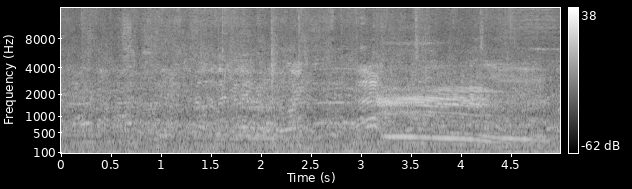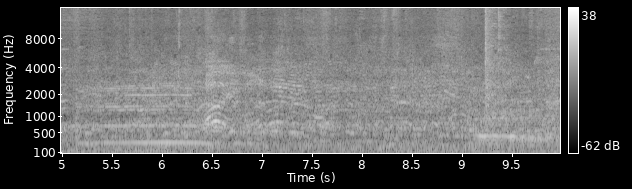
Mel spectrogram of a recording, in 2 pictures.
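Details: Sahiwal bull calves at a busy cattle market, bought by a Chattogram farmer on 25 March 2025. A drawn-out moo falls gently in pitch through the middle, and a shorter one follows near the end, over constant crowd chatter and bargaining voices.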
